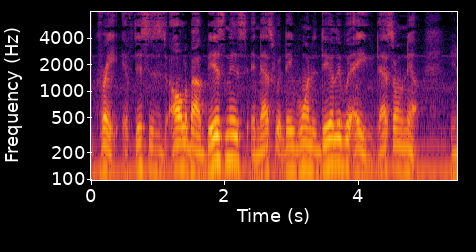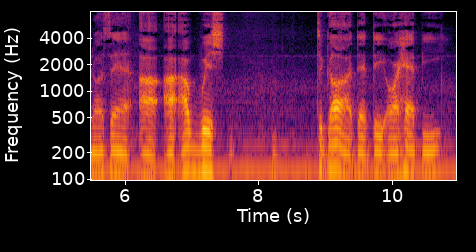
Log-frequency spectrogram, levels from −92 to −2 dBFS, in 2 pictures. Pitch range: 105-120 Hz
